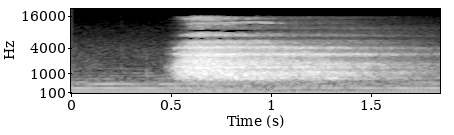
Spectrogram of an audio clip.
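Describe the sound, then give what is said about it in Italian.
A single deep, airy breath taken during a guided exercise, swelling quickly and then slowly tapering off, with no talking and only a faint steady hum underneath. “E ora fai un bel respiro profondo.”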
